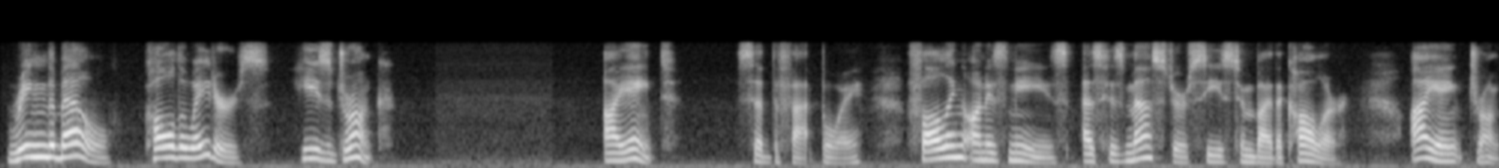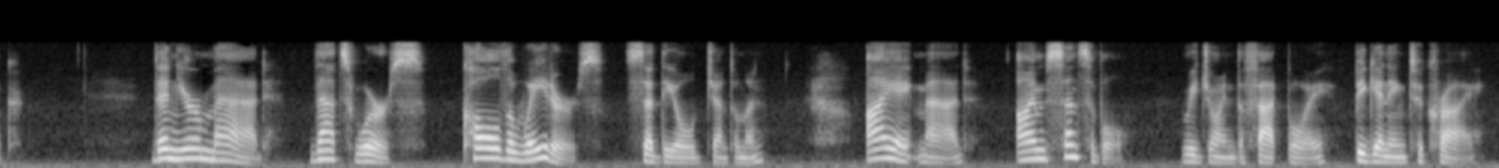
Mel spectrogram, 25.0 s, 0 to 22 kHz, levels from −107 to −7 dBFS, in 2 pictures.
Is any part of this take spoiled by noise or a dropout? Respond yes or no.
no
